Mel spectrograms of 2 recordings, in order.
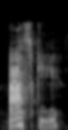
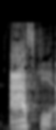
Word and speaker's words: ASCII: ASCII. – ASCII, okay, yeah, when you guys are doing that. I'm a little like, come on guys, stop it, but also like, impressed. – Yeah, well, ASCII and ye shall receive.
